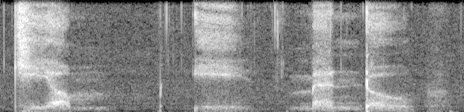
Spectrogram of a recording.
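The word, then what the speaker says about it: Brackium Emendo: up Sensational the next spell is brachio IMO pronunciation bra Braum IMO Braum IMO this is our first spell type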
